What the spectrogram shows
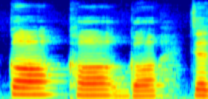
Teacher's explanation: टंग का पीछे वाला पोर्शन ऊपर पैलेट में टच हो रहा है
